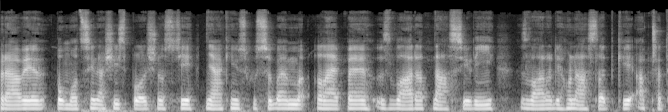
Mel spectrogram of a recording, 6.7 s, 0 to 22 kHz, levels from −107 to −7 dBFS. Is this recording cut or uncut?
cut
